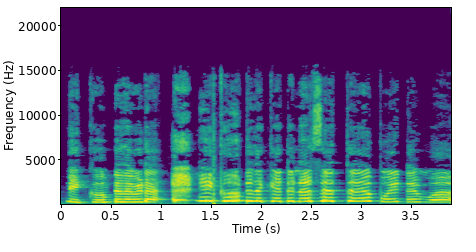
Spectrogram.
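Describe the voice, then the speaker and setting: A tender, weeping father with a Tirunelveli accent, as a woman acts him out, speaking in a high voice. He soothes his child through his own tears. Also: moderate pace. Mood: tearful. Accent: Tirunelveli Tamil. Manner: tender, tearful. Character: tearful loving father reunited with daughter.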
